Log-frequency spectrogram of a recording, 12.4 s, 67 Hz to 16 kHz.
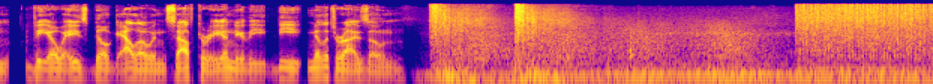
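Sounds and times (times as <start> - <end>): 
speech: 0.0 - 5.9
rolling roaring rumble of weapons fire on mountainside: 5.5 - 12.4
heavy military weapons fire in live-fire drill pounding a mountainside: 5.6 - 12.4.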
